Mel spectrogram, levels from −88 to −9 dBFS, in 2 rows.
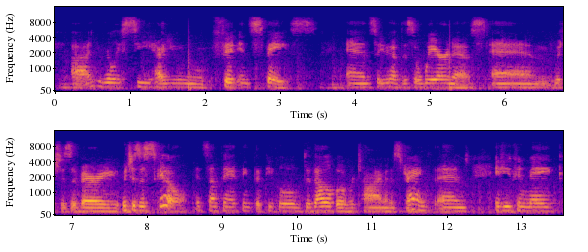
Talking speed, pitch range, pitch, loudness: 180 wpm, 150-175 Hz, 165 Hz, -29 LUFS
